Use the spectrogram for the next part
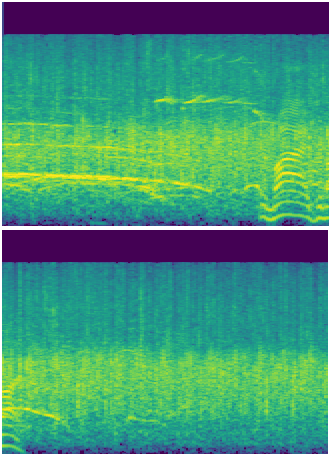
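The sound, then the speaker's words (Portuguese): Steady, dense applause celebrating a show's first month on air fills the whole stretch at an even loudness, with a short, excited spoken exclamation rising over it partway through. “Pode aplaudir.”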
